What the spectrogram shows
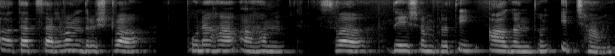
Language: Sanskrit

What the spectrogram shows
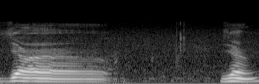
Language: Bodo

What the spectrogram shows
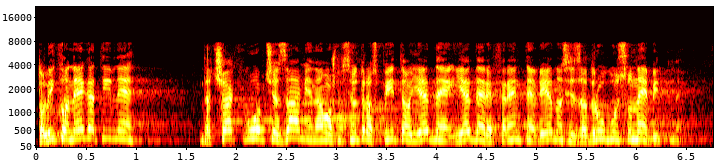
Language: Croatian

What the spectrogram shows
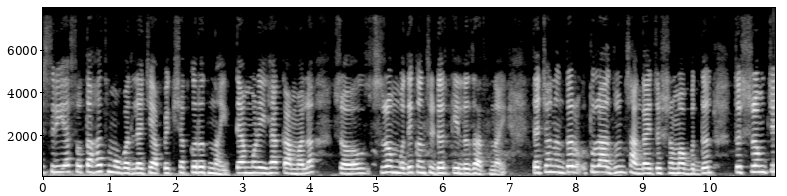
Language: Marathi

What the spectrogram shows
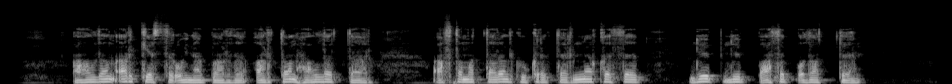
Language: Bashkir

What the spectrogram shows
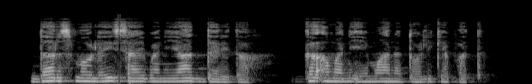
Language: Gawar-Bati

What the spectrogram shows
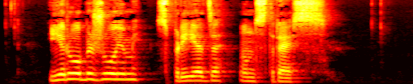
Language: Latvian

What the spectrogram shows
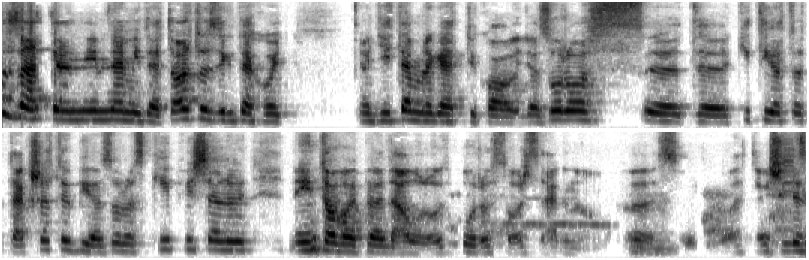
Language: Hungarian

